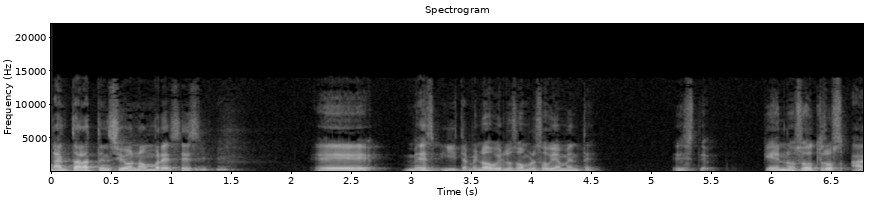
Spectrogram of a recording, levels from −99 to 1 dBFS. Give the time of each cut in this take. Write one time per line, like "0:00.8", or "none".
0:03.2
